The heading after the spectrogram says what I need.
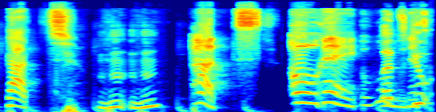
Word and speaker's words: пять: Пять. Wait, dots or butts? Пять. With a P. Pet.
